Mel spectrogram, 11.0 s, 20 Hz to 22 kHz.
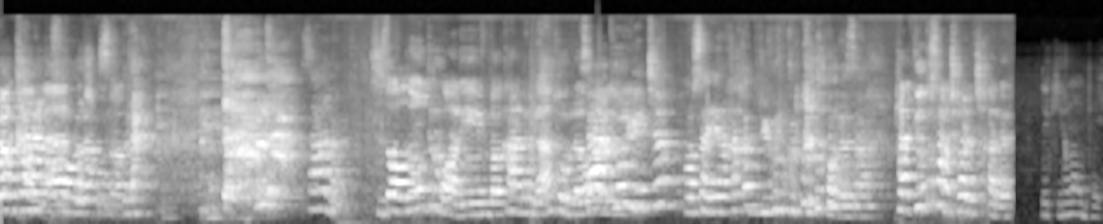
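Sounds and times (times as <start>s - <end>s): person speaking: 0.0s - 10.2s
person coughing: 1.5s - 3.1s.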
